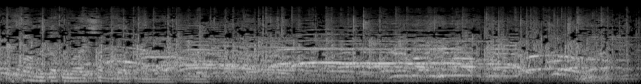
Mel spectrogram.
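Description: Guests clap their hands.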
